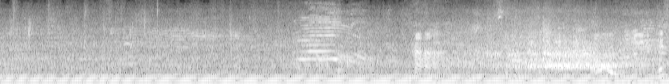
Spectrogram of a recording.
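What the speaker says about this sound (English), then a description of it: "Just want to make a note that's all-wheel drive drifting." An all-wheel drive stock road car drifting at a Subaru boxer event, heavy steady engine rumble with tire squeal rising toward the end, loud and near, with voices talking over it.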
